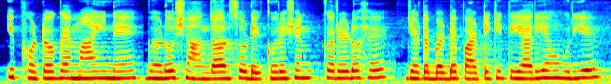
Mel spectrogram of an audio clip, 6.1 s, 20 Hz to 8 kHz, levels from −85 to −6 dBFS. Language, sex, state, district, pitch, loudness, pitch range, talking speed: Marwari, female, Rajasthan, Churu, 240 Hz, -14 LUFS, 235-255 Hz, 175 wpm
